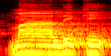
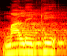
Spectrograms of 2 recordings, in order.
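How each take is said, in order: First: The first vowel is held long. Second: The first vowel is said short.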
